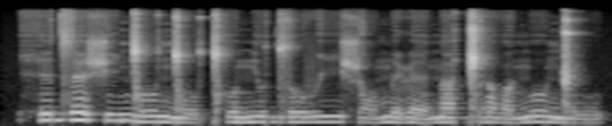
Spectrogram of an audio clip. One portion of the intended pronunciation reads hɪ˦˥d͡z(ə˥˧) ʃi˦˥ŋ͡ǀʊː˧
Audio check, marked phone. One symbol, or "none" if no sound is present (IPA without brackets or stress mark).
ɛ˥˧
